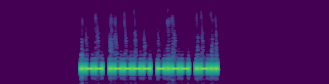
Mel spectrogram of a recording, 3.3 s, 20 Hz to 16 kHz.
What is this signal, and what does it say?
Morse code, heard as a keyed tone, about 53 wpm, 700 Hz. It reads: W1YL
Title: USA Call Signs - 3x Character Spacing - 50wpm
